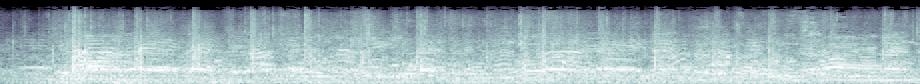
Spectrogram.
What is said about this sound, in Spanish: Aquí, por ejemplo, los oímos protestar contra un proyecto de Roma para crear un gran campamento con tiendas de campaña para identificar a los migrantes.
